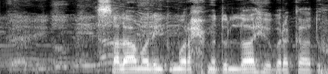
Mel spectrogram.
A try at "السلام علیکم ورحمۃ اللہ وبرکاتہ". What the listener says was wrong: دوبارہ کیجئے، واو مت کھا جائیے، سنت. واو کو واضح کیجئے.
